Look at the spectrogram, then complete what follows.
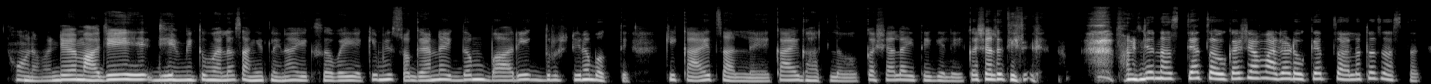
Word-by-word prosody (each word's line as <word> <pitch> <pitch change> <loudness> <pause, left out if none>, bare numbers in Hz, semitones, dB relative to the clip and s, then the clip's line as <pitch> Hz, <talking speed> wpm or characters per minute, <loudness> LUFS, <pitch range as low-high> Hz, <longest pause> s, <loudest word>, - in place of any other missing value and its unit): हो 210 - -4
ना, 175 - -3
म्हणजे 195 +6 +2
माझी 200 -2 +4
ही 225 0 +6
जी 205 +2 +4
मी 200 +1 +2
तुम्हाला 205 -1 +1
सांगितली 190 -2 -1
ना 185 +3 -2
एक 185 -1 -4
सवय 185 -1 -3
आहे 180 -2 -3
की, 225 - -4
मी 220 +1 +2
सगळ्यांना 185 +2 -1
एकदम 215 +2 +1
बारीक 190 +3 -2
दृष्टीनं 210 +2 0
बघते, 185 -6 -4 0.4
की 220 - -2
काय 185 +2 -1
चाललंय? 160 -6 -5
काय 205 0 -1
घातलं? 175 -4 -6
कशाला 210 +1 -4
इथे 195 -1 -4
गेले? 165 -3 -5
कशाला 230 +2 +3
तिथे? 220 +2 0 0.9
म्हणजे 235 +4 +5
नसत्या 280 0 +1
चौकशा 265 +2 +3
माझ्या 265 -2 +1
डोक्यात 255 +2 0
चालतच 240 +3 -2
असतात. 210 -8 -5
205 Hz, 155 wpm, -17 LUFS, 185-225 Hz, 0.9 s, ही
